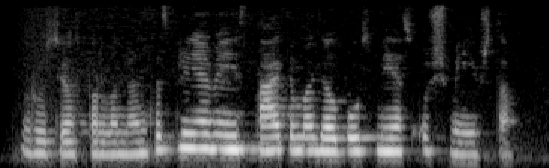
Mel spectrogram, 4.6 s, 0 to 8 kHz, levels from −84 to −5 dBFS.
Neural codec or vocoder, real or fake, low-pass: none; real; 7.2 kHz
